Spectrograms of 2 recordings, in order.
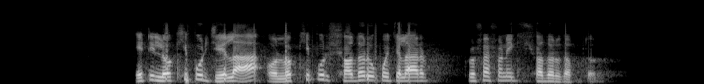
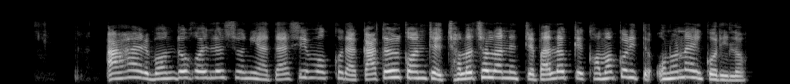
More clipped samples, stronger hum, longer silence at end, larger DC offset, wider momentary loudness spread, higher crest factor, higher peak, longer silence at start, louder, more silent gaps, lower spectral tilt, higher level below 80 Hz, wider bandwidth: neither; neither; first, 1.1 s vs 0.45 s; neither; first, 12 LU vs 8 LU; about the same, 18 dB vs 16 dB; about the same, 0 dBFS vs -2 dBFS; first, 1.35 s vs 1.05 s; about the same, -18 LUFS vs -16 LUFS; neither; first, -7.5 dB/octave vs -4 dB/octave; first, -56 dBFS vs -62 dBFS; second, 7.4 kHz vs 8.2 kHz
